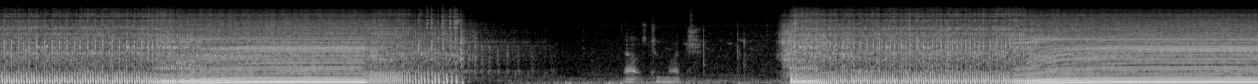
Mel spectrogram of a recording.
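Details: Bolens MTD BL-160 25cc trimmer after carburetor clean and low mixture screw reset, choke off: steady buzzing idle rises smoothly to even full-throttle scream, cuts back and revs cleanly again; healthy at idle and full throttle.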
